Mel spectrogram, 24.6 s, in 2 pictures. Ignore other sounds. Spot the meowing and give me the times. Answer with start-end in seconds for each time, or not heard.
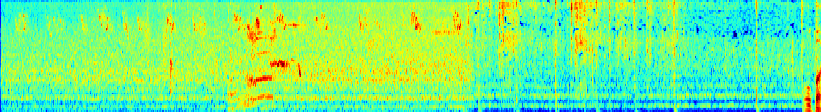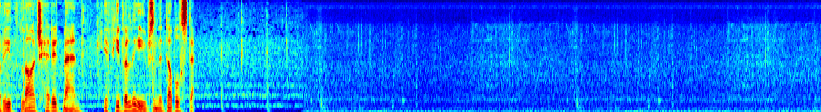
3.4-4.7.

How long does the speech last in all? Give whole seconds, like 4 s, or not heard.
3 s.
